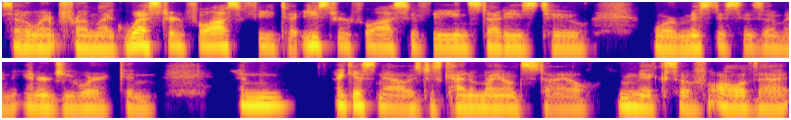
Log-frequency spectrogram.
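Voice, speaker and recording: On a very clean recording with a silent background, a man speaks at a moderate pace in a medium pitch, his dark, mellow tone somewhat breathy and his intonation fairly even. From New Jersey, US. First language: Russian. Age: 30s. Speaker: spiritual teacher. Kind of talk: podcast interview.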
